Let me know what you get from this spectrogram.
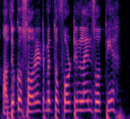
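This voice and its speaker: A man's voice: sits high, level tone, quick pace, a bit bright, clear, resonant tone, dry recording. A man teaching an exam-prep lecture. He repeats key points and quizzes his students.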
